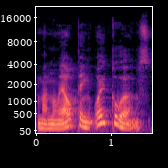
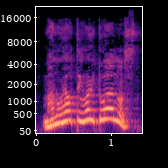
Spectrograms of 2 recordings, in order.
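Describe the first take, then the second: First: It is said as a calm, plain statement. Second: It is said with excitement and energy.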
